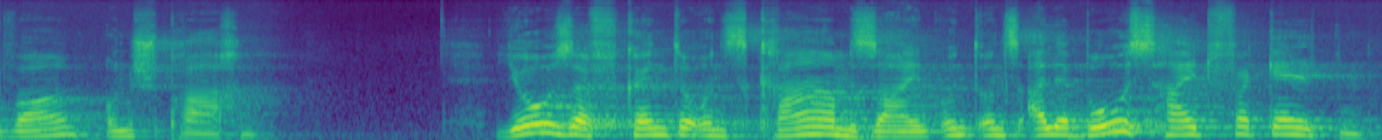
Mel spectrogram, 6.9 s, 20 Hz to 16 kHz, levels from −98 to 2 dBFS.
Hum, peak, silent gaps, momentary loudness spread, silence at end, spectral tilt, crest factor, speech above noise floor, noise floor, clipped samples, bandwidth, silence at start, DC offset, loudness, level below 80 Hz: none; -2 dBFS; none; 11 LU; 0 s; -5 dB/octave; 16 dB; 48 dB; -65 dBFS; under 0.1%; 15.5 kHz; 0 s; under 0.1%; -17 LUFS; -58 dBFS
